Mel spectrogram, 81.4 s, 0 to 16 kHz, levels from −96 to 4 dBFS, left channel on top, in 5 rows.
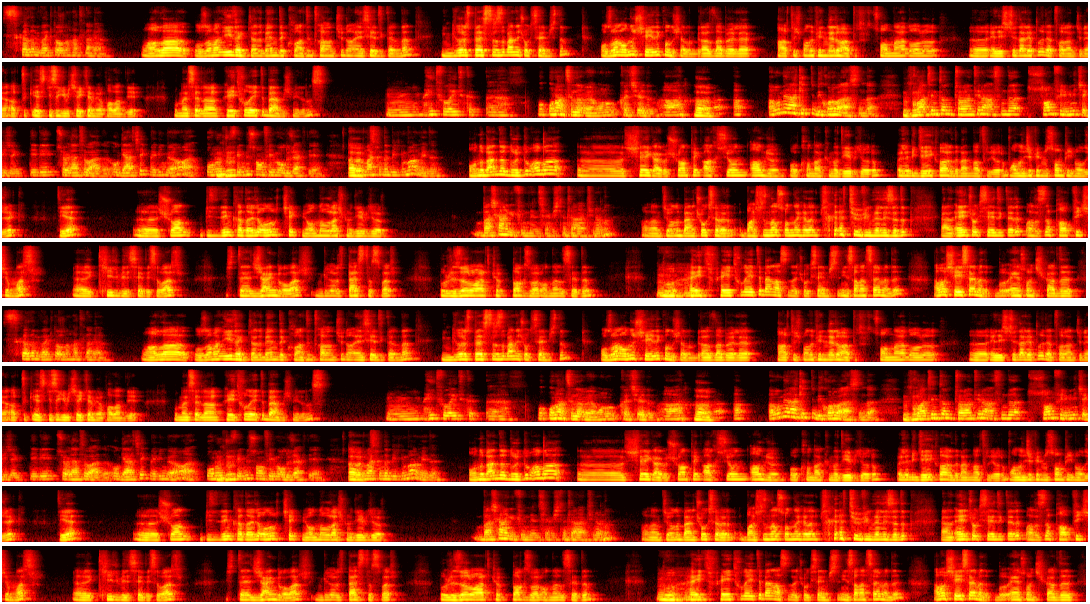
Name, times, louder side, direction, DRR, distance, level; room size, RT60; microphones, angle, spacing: voice 1, 0.1-1.5 22.0-23.9 24.3-26.5 26.9-27.4 27.8-29.4 29.9-37.4 37.9-39.1 55.9-58.0 75.0-75.6, equal, 30° left, 2.6 m, -29 dB
voice 2, 2.1-6.2 6.6-8.5 9.0-11.3 11.6-12.8 13.2-14.0 14.5-18.3 18.9-21.1 26.5-27.0 29.8-30.1 35.8-36.1 37.8-38.0 39.6-49.1 49.7-50.0 50.8-54.6 58.5-62.5 63.0-65.7 66.2-67.8 68.5-71.0 71.7-74.1 75.1-78.7 79.1-81.2, left 1 dB, 10° left, 0.8 m, -26 dB
6.8 x 3.2 x 5.4 m
head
